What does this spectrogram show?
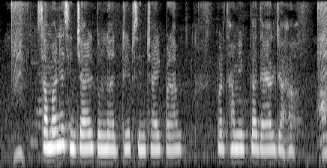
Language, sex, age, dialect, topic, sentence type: Magahi, female, 18-24, Northeastern/Surjapuri, agriculture, statement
